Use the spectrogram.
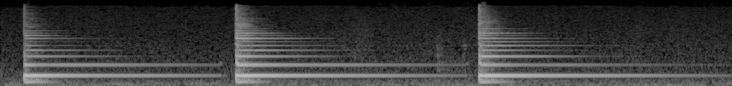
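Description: Three plucks of the same single ukulele note, fretted at the fourth fret, each ringing out clearly and decaying slowly before the next. Quiet and close, with no talking.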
